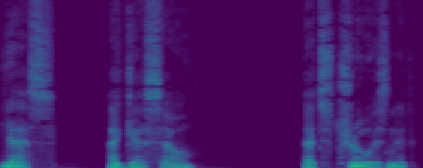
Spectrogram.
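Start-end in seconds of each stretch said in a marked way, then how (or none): none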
